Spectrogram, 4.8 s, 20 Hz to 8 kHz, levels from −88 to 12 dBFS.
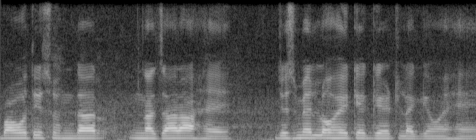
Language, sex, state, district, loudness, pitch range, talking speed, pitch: Hindi, male, Odisha, Nuapada, -15 LUFS, 135-150 Hz, 150 wpm, 145 Hz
